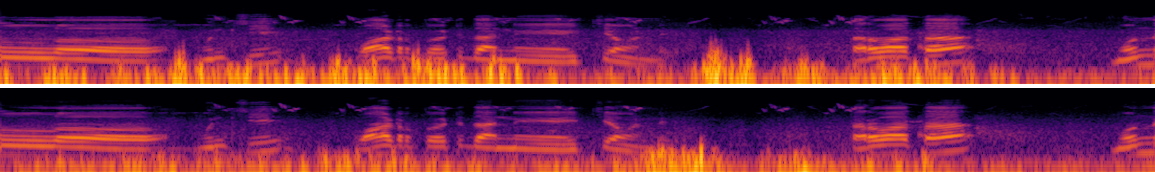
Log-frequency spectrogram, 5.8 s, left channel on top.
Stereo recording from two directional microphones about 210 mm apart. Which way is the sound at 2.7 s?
Centre (ahead or behind).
